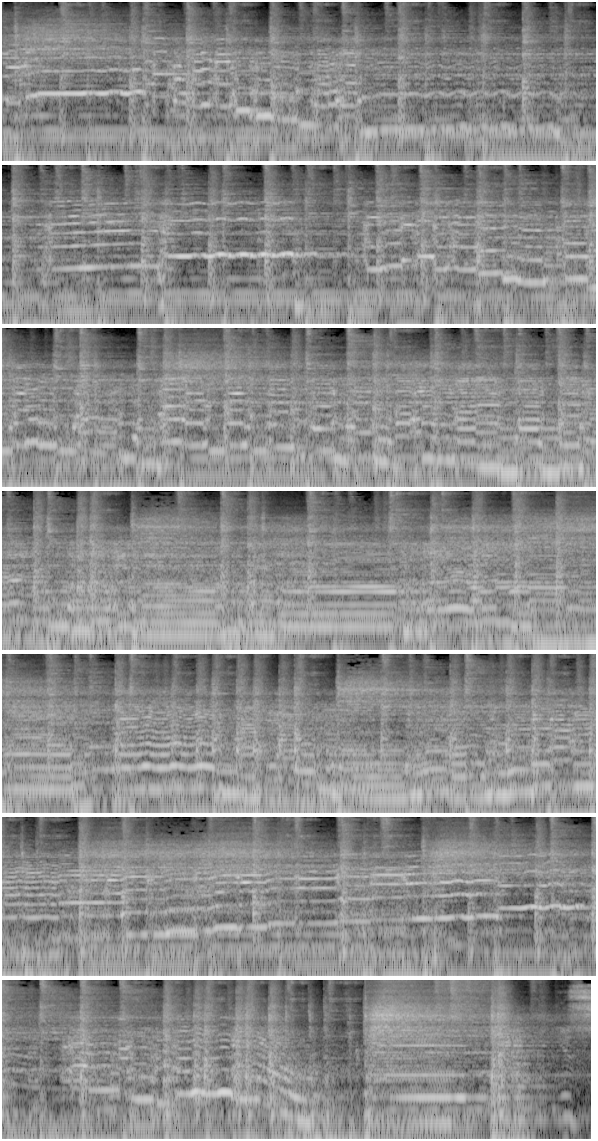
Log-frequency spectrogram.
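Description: Live blues-rock band playing an instrumental passage: an electric guitar leads with bending, sliding notes over drums and bass.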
